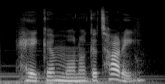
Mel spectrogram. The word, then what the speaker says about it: Heike Monogatari: The movie is pronounced Heike Story, or Heike Monogatari.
